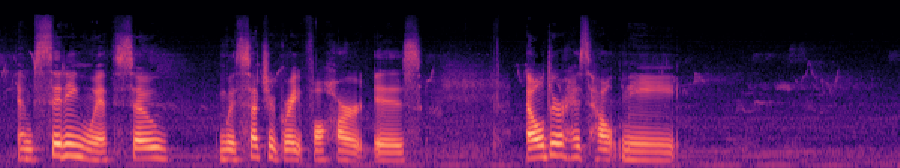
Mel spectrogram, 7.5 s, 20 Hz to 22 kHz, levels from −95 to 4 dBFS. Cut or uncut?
uncut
